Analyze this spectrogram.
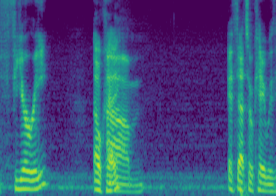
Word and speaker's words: Furie: It's spelled Furie, Fury.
